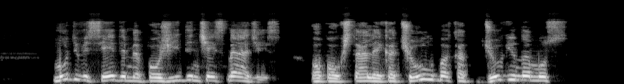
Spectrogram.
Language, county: Lithuanian, Marijampolė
